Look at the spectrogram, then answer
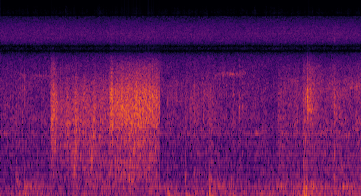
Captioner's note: water splashes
